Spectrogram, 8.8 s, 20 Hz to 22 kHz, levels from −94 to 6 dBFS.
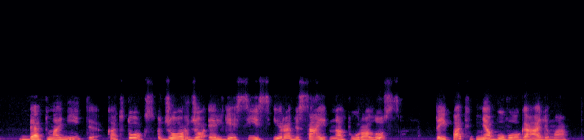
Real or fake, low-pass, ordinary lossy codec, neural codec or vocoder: real; 7.2 kHz; Opus, 32 kbps; none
